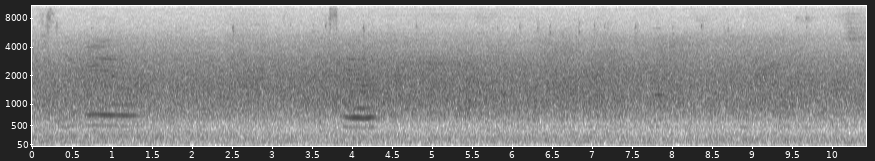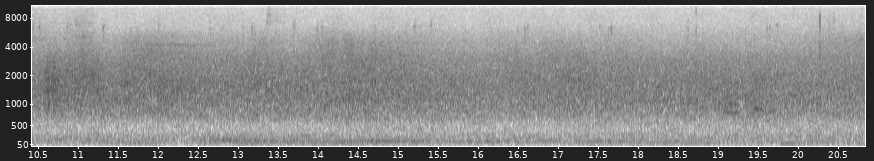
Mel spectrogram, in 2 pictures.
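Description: Steady hiss of distant road traffic, with a low engine drone that swells about twelve seconds in and fades a few seconds later.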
